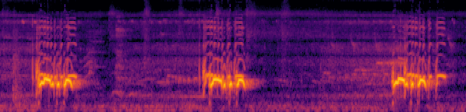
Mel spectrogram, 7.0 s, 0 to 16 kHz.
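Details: Local zebra dove with a big voice, used as a lure to get other zebra doves singing: three loud cooing phrases about every 2.7 seconds, each a wavering note followed by quick clipped coos, over faint low background noise.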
